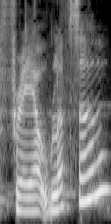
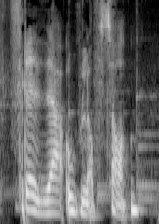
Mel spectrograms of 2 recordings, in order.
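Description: First: The name is said with an American accent. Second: The name is said with a Swedish accent.

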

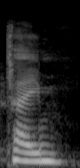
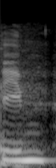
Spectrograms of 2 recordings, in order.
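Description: First: It is said like the word time. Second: It is said like the word theme. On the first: "Like the time" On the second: "Like theme. You get it all the time"

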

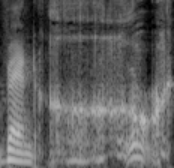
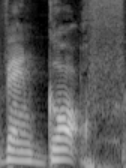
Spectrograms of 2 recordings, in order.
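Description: First: The name is said in a non-British way. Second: The name is said in a British way. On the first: This is how most people say it. "as people say" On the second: This is how British people say it. "as British people say"

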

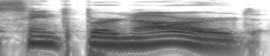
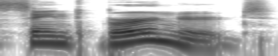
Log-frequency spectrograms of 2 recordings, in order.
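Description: First: It is said in an American way. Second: It is said in a British way. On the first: "as the Americans say" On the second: "as we say"

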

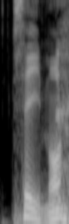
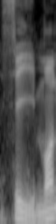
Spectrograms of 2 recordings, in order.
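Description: First: It is said with a snuffly, sniffing nasal voice. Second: It is said in a plain voice.

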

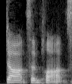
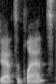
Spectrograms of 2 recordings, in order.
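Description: First: It is said with an Adelaide pronunciation. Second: It is said with a Melbourne pronunciation. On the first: "the different traits that people from Adelaide versus people from Melbourne can have" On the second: "people from Melbourne say dance and plants"

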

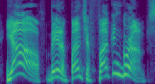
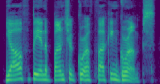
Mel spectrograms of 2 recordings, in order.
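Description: First: It is said with an exaggerated American accent. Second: It is said with a mild American accent. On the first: "Exaggerate it" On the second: "Do your nicest American accent"

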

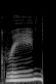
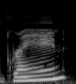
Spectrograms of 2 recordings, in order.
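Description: First: It is said with a standard 'ee' vowel. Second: It is said with a Texas 'ay' vowel.

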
